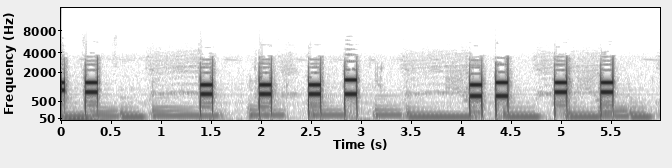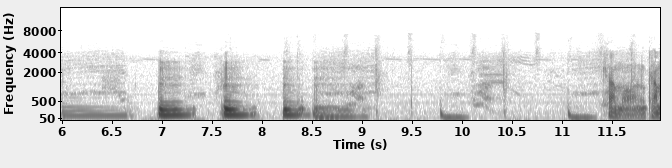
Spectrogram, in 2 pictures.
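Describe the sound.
A quick series of about ten sharp telephone keypad tones, dialed in two bursts with a short pause between, followed by a few muffled voice-like sounds; a phone number is being dialed again after the call went to voicemail.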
